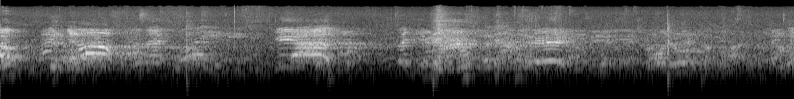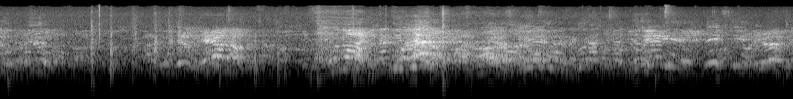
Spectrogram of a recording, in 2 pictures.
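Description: A football thuds when kicked.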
